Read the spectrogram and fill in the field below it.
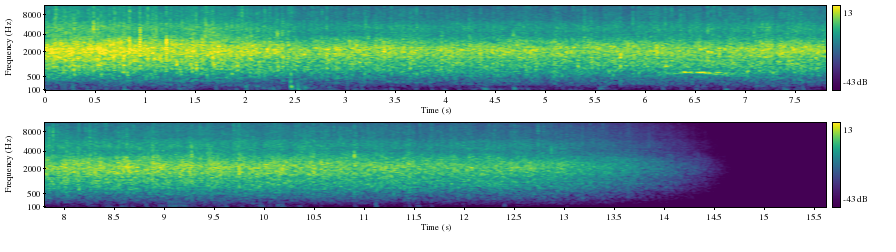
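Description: An audience applauds in a large echoing hall, then fades out.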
